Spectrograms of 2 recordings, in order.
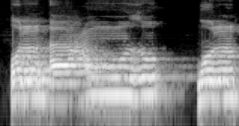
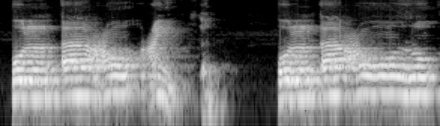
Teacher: ain ini wasul halq tengah-tengah tenggorokan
